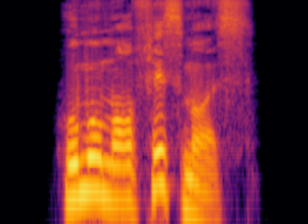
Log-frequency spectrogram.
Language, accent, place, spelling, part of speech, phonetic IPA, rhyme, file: German, Germany, Berlin, Homomorphismus, noun, [homomɔʁˈfɪsmʊs], -ɪsmʊs, De-Homomorphismus.ogg
- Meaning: homomorphism (notion in mathematics)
